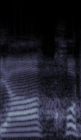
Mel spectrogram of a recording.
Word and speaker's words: 야곱: 했는데 야구의 뜻이 뭡니까 히브리 말로 그대로 발음하면 야콥 입니다 야코 팔꿈치를 꽉 잡다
